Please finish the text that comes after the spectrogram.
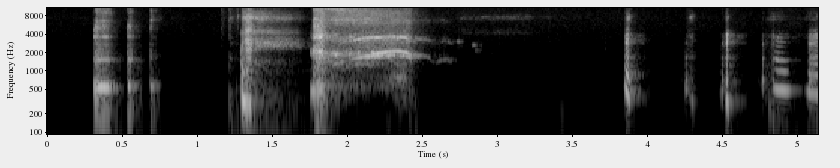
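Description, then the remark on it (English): A loud burp drawn out for nearly a second, preceded and followed by several short, sharp throaty bursts and gulps, with no talking. “Oh no, I don't hold burps in. It's bad for you.”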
